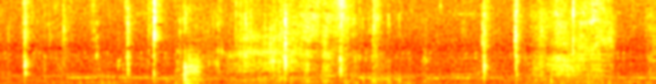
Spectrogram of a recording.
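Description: People chewing crispy grilled frog, with scattered small crunches and clicks.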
